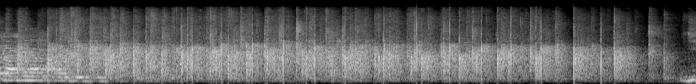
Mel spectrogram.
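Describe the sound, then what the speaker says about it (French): Church congregation breaks into sustained applause, a dense crowd of clapping hands at close range that continues steadily for several seconds before tapering off. "Est-ce qu'on peut acclamer la parole de Dieu?"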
